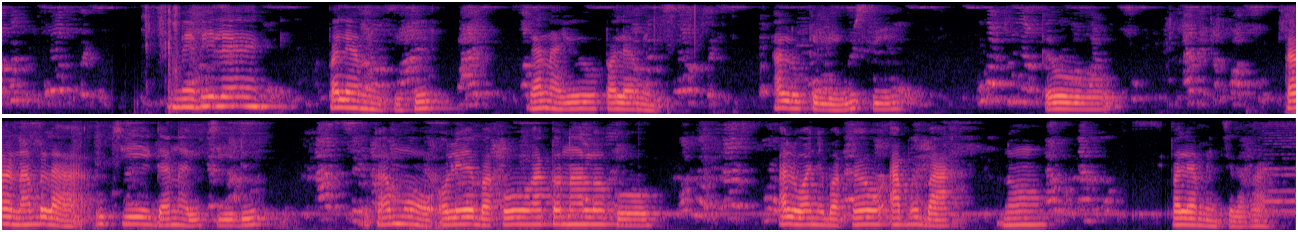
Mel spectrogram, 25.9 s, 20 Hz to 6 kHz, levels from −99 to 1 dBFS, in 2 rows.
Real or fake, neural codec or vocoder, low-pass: real; none; 5.4 kHz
